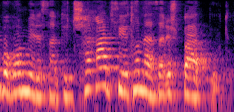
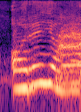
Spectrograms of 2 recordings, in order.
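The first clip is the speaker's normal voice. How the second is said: angry demand; 3 semitones higher, 4 dB louder than usual. Acted. Wife confronting husband about lies.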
